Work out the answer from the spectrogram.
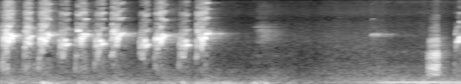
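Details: Male Javan myna calling young companions: a run of about twelve rapid harsh chattering notes with clicks and brief whistles over two seconds, then a pause and a few scattered notes.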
